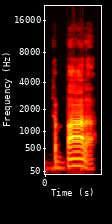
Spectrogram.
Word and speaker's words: Tabata: Tabata.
